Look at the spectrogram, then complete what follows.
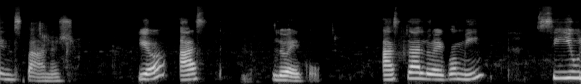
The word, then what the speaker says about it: hasta luego: Here, hasta luego.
